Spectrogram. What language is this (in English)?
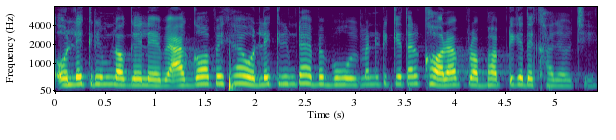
Odia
